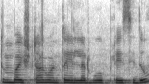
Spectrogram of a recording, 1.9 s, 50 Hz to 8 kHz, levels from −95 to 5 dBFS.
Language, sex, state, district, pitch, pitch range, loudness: Kannada, female, Karnataka, Dakshina Kannada, 220 Hz, 210-230 Hz, -14 LUFS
